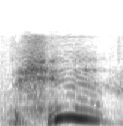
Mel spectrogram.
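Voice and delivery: exaggerated sigh of relief; loud relieved phew. Real, not acted. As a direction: blow out the tension. Relief after reaching home.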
